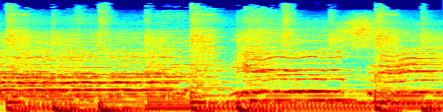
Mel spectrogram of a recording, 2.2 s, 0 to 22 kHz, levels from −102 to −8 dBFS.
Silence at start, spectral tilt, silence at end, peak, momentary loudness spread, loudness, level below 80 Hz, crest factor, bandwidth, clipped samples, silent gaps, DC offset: 0 s; -5 dB/octave; 0 s; 0 dBFS; 2 LU; -11 LUFS; -16 dBFS; 10 dB; 20 kHz; under 0.1%; none; under 0.1%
